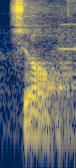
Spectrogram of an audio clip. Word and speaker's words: chalk: Next, with L silent words, they are half, calf, halves, calves, talk, walk, chalk, folk, so on.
